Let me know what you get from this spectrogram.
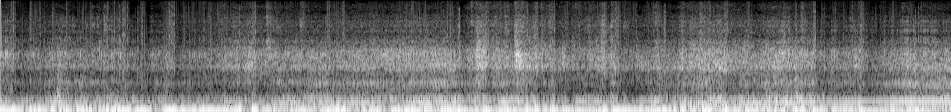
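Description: Fiat Seicento rally car's engine heard from inside the cabin under acceleration on a gravel stage: the engine note climbs, drops back about three and a half seconds in at a gear change, then climbs again over a steady low rumble. A few short ticks of loose stones are heard against the car.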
